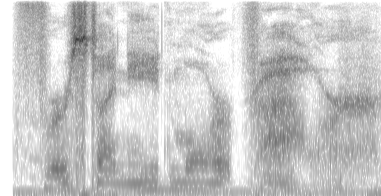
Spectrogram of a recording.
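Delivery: slow, hushed whisper in a demon voice.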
